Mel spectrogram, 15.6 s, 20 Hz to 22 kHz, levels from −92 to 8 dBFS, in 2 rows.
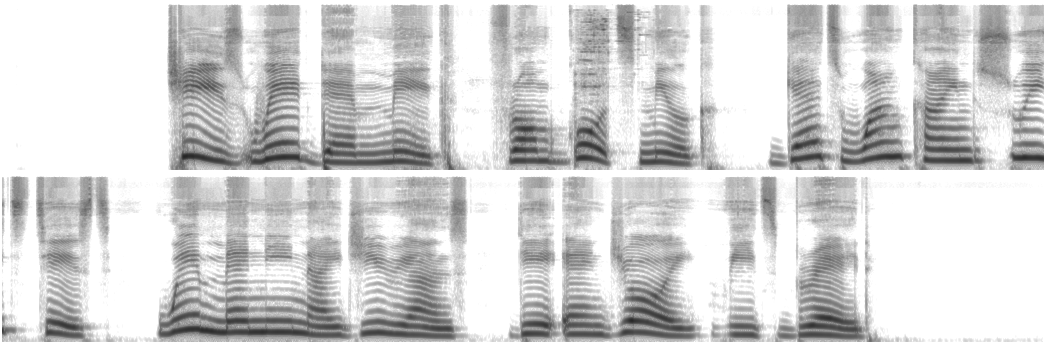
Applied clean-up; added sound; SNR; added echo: neural mask model DeepFilterNet 3.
